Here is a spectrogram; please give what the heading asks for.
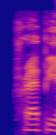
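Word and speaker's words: Craper: Crappy. How do you spell that?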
